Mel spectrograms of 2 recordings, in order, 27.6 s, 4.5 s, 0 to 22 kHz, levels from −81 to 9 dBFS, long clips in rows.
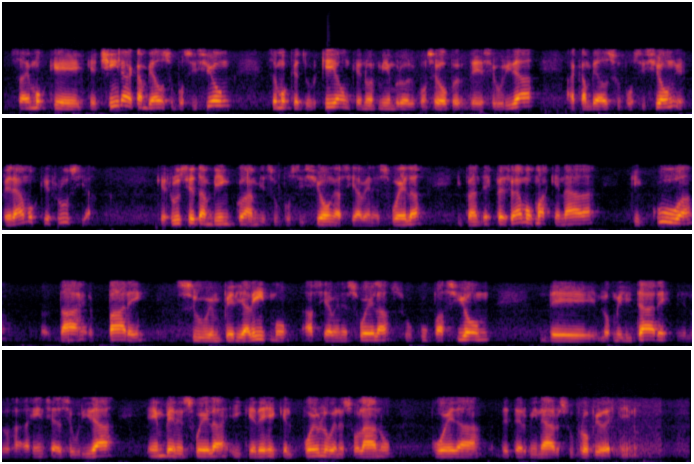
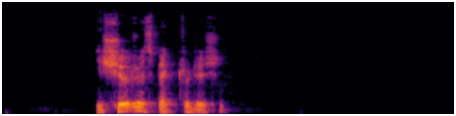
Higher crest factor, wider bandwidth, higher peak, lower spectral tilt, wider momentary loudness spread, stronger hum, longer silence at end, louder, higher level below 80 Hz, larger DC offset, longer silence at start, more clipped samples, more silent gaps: about the same, 20 dB vs 20 dB; second, 4.1 kHz vs 14.5 kHz; about the same, -2 dBFS vs -2 dBFS; about the same, -4.5 dB/octave vs -5 dB/octave; second, 12 LU vs 16 LU; neither; second, 0.3 s vs 2.3 s; second, -21 LUFS vs -17 LUFS; second, -80 dBFS vs -52 dBFS; neither; second, 0.2 s vs 0.95 s; neither; neither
